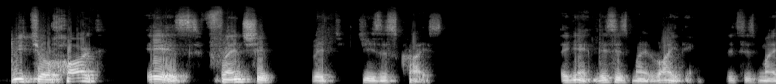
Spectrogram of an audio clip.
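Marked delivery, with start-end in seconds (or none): 0.1-4.5 slow, deliberate reading from his book; devotional reading. Acted. Preacher reads his devotional book to listeners, slow and measured. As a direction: read each line slowly and let it land.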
